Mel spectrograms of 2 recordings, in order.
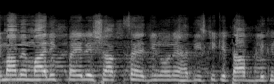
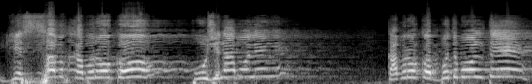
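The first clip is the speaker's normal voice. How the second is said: raised, high voice of protest; indignant preaching; 7 semitones higher, 7 dB louder than usual. Real, not acted. Preacher denouncing opponents who call graves idols, indignant. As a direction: call out the accusation loudly.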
